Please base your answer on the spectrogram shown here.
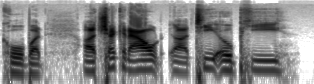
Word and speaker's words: Topkapi: Topkapi, Top Copy is how you say it according to Google.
